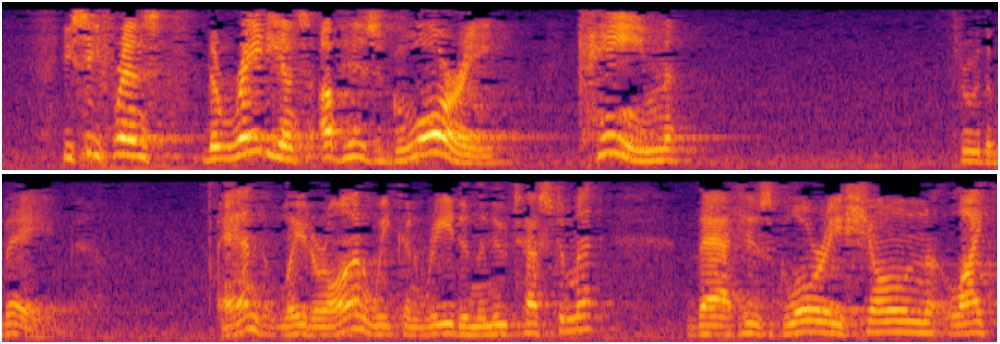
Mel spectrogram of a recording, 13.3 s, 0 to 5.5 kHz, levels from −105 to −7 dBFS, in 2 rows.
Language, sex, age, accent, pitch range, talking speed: English, male, 50-69, American, 130-170 Hz, 120 wpm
